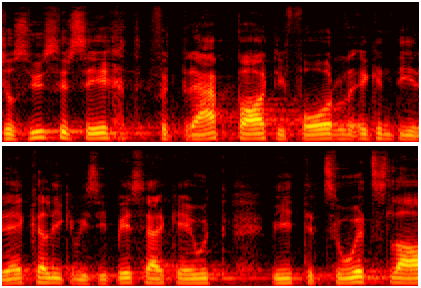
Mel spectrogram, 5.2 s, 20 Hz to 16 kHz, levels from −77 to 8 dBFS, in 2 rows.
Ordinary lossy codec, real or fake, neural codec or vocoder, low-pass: none; real; none; 14.4 kHz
